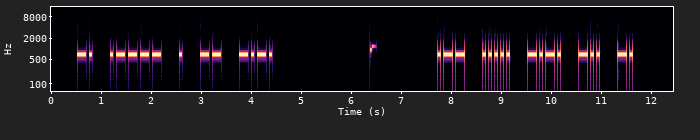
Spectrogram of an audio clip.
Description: Morse code, heard as a keyed tone, about 20 wpm, spaced as for 15 wpm, 700 Hz. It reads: N1EMC W5CDN
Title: 154 Lesson 25g - Letter p - Call Signs 20wpm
